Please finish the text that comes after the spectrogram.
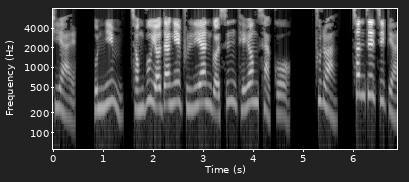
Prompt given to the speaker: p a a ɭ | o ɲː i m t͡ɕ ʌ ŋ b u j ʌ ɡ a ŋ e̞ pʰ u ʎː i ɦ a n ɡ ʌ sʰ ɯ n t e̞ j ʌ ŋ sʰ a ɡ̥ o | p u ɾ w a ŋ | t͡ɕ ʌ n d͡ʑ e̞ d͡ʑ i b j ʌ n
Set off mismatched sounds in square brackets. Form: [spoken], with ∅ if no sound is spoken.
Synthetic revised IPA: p [i] a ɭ | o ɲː i m t͡ɕ ʌ ŋ b u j ʌ [d] a ŋ e̞ [p] u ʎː i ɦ a n ɡ ʌ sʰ ɯ n t e̞ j ʌ ŋ sʰ a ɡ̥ o | [pʰ] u ɾ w a ŋ | [t͡ɕʰ] ʌ n d͡ʑ e̞ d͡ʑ i b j ʌ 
